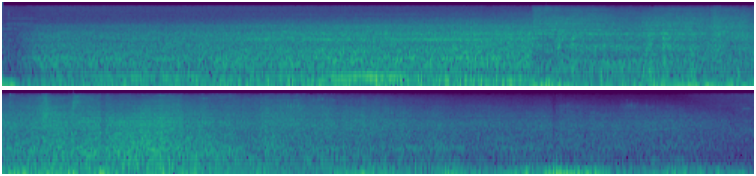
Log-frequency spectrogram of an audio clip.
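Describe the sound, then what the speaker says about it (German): Train passing slowly close by, a loud, heavy rumble of freight wagons with clickety-clack and a brief tonal squeal early on, building in intensity toward the middle and continuing steadily without voices. "da kommt ein Zug, ziemlich langsam gefahren"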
